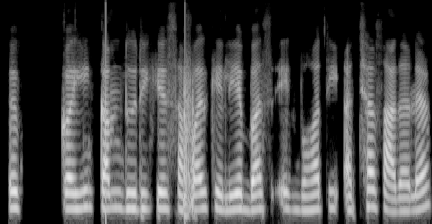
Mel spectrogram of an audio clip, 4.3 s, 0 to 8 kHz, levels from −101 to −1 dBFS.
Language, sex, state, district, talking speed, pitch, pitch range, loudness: Hindi, female, Uttar Pradesh, Gorakhpur, 210 wpm, 210 Hz, 200-220 Hz, -20 LUFS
